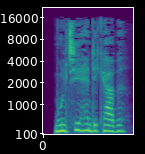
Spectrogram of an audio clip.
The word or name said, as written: multihandicappet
